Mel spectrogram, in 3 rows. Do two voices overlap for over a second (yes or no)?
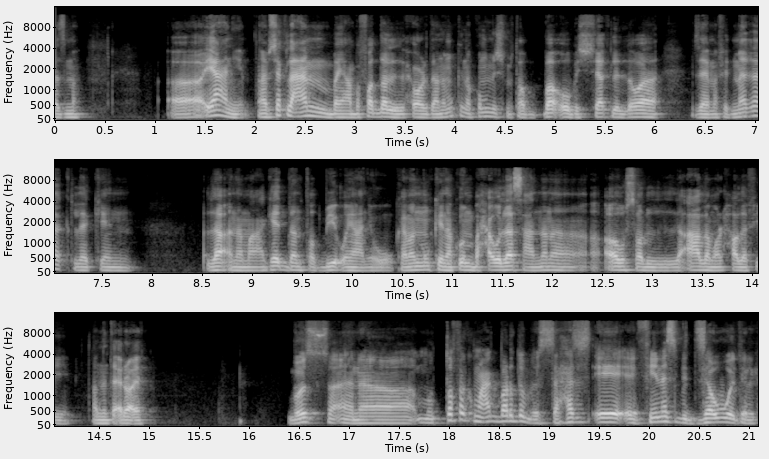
no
